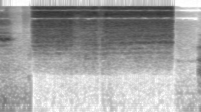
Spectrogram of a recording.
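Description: High-pressure abrasive waterjet stream hissing as it cuts through a ballistic-gel dummy hand. The hiss starts suddenly and cuts off sharply after about a second and a half.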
